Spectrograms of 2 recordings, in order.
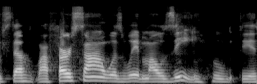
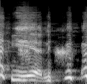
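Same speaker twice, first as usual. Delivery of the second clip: laughing echo; 7 semitones higher, 10 dB louder than usual. Retold or imitated. Friend echoes the punchline laughing, laughing. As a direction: repeat it through a high laugh.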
